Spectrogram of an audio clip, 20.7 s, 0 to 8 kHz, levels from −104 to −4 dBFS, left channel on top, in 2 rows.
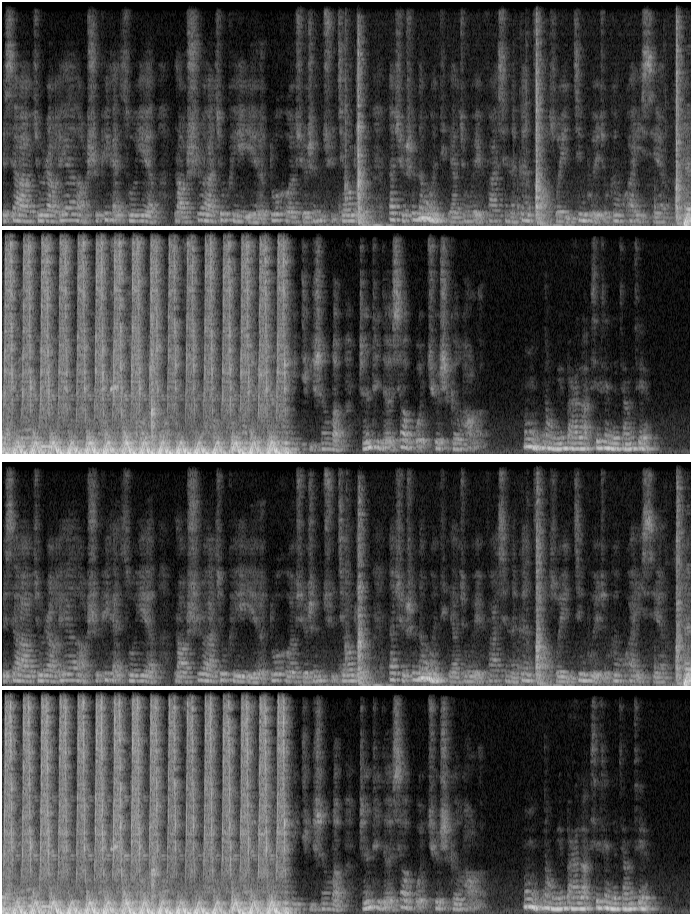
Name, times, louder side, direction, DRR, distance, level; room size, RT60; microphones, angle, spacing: voice 1, 0.0-17.5, equal, 30° left, -5 dB, 1.6 m, -41 dB
sound 1, 4.4-14.3, left 3 dB, 55° left, 0.7 m, -44 dB
voice 2, 6.2-6.5 10.2-10.5 18.1-20.0, right 2 dB, 40° right, -4 dB, 1.5 m, -31 dB
sound 2, 10.2-14.6, right 1 dB, 15° right, 0.3 m, -23 dB
3.5 x 2.9 x 2.3 m, 0.43 s
head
